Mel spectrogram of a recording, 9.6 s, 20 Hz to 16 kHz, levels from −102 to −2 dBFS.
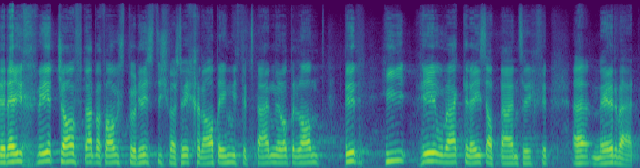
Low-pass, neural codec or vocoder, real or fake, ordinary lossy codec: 14.4 kHz; codec, 32 kHz, 1.9 kbps, SNAC; fake; none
